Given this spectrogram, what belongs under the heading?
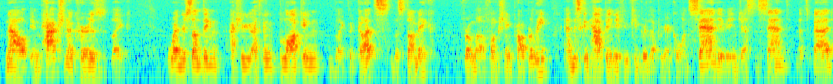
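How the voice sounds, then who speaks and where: A man at a moderate pace with big swings in loudness, plus noticeable background noise. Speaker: reptile keeper sharing care tips. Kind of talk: casual tutorial. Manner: hesitant, stumbling over words; casual, filler-heavy.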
